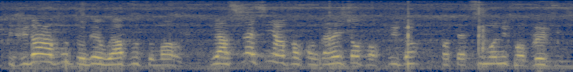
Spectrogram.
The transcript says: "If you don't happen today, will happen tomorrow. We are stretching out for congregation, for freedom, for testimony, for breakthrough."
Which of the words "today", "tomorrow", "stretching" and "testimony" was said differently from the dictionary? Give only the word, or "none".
stretching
